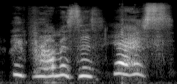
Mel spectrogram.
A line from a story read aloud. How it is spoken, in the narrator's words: Gollum cried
